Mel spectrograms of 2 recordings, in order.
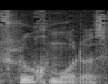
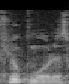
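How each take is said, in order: First: The middle consonant is a ch sound. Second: The middle consonant is a hard g sound. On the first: The speaker calls it wrong. "Da darf nicht dieses Rheinische so rein, dass man sagt" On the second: The speaker calls it right. "Oder der Flugmodus, muss ich natürlich sagen"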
